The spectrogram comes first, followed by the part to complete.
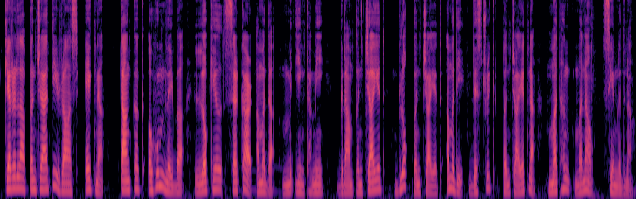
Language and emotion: Manipuri, neutral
